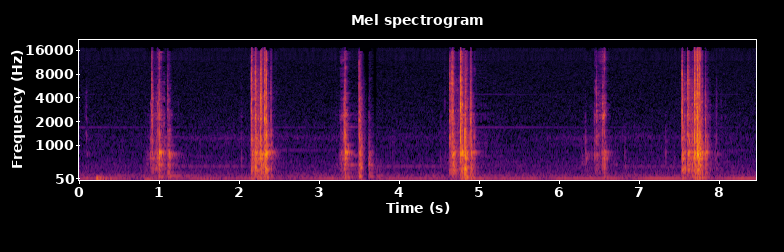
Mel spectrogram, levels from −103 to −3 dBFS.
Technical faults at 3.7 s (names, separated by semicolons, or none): short stall from a late packet; short concealed packet loss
